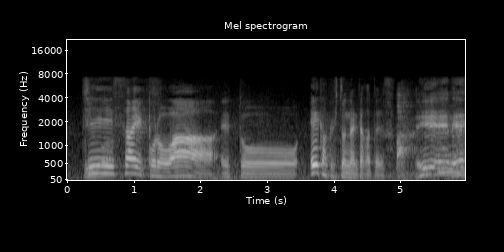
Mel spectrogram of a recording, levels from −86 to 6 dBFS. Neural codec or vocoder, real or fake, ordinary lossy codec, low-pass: none; real; none; 7.2 kHz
